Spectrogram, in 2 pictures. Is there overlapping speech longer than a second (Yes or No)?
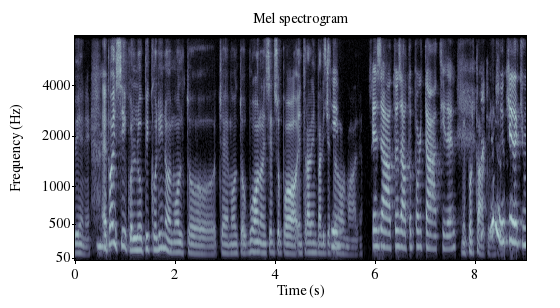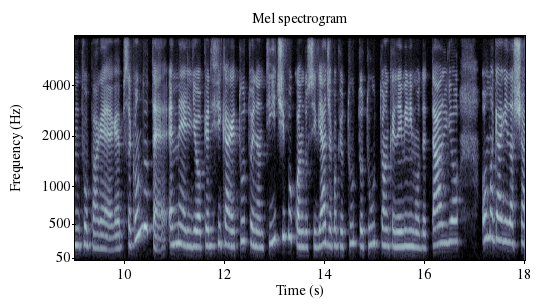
No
